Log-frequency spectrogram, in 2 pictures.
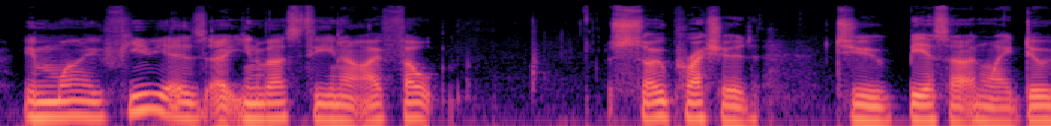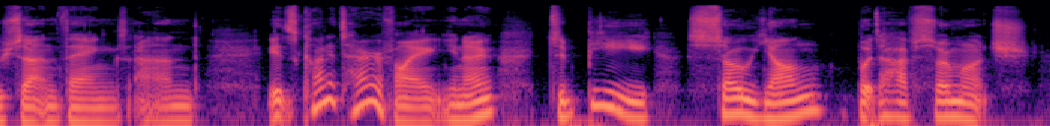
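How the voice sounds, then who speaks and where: In an English accent, a man talks at a fairly slow pace with medium pitch. His pitch varies in an ordinary way, and the recording is very clean with a silent background. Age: 20s. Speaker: podcast host. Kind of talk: casual monologue. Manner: hesitant.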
